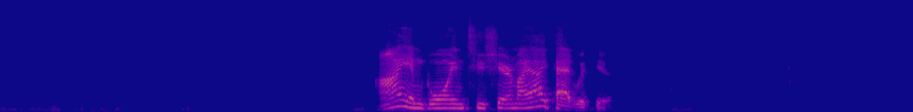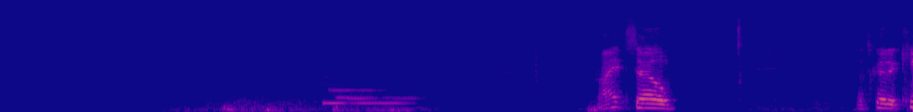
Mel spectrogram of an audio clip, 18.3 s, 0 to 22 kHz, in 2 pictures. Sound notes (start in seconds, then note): 8.0 silence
